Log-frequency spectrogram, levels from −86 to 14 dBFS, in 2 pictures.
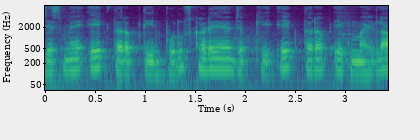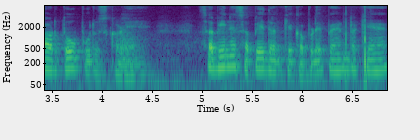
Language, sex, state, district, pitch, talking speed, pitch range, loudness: Hindi, male, Chhattisgarh, Korba, 125 Hz, 225 wpm, 110-140 Hz, -23 LUFS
